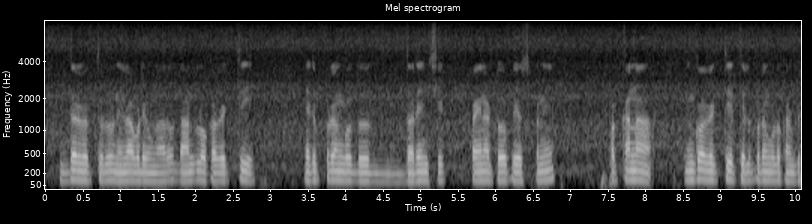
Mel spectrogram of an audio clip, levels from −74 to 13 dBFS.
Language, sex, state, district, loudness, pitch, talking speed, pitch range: Telugu, male, Telangana, Adilabad, -19 LUFS, 110 Hz, 115 wpm, 105-115 Hz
